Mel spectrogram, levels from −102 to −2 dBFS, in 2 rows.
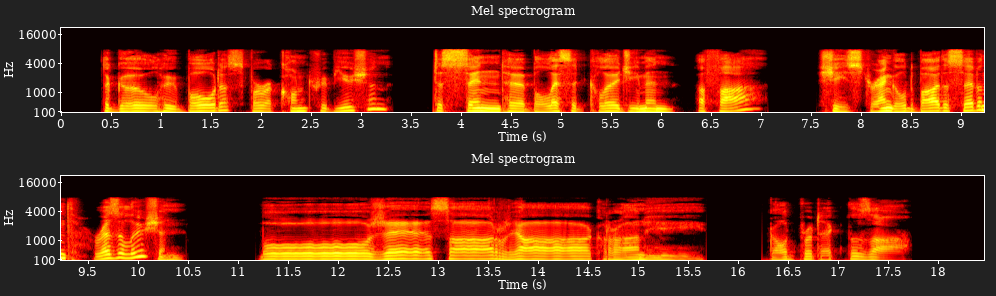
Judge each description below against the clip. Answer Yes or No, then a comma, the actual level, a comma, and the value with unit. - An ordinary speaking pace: No, slow, 85 wpm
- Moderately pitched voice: No, low, 130 Hz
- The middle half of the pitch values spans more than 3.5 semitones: No, average, 3.2 semitones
